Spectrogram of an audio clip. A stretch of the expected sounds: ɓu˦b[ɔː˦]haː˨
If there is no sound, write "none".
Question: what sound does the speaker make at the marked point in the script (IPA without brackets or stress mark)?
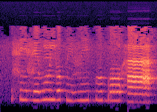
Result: oː˦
